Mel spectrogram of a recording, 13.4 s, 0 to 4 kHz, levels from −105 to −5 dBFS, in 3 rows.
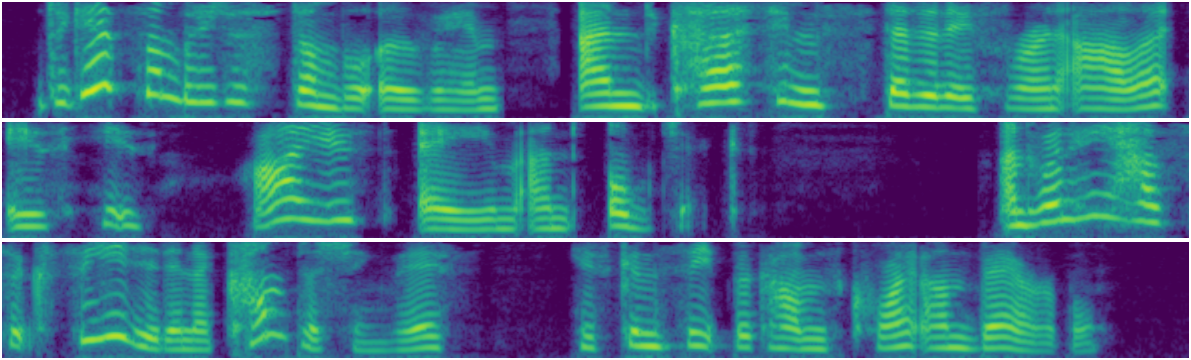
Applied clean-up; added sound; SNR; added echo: none; none; none; none.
